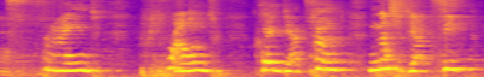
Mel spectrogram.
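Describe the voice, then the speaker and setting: A woman's voice: high voice, warm tone, heavily acted, rough recording. A woman with a Ghanaian accent acting a defiant, exasperated wife and mother in a dramatized stage reading. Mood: defiant, amused. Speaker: stage actor.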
